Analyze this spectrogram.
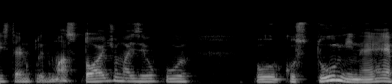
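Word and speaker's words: esternocleidomastóideo: O acento mesmo é no O, né? A pronúncia mais correta seria esternocleidomastoideo, mas eu por costume,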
